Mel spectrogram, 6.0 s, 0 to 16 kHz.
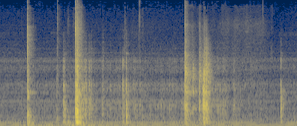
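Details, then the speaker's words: Westinghouse Wide-Fi W516M (AWA Radiola B15) valve radio, previously restored, suddenly crashing; with both suspect capacitors, including the detector-plate one, snipped, irregular sharp pops and crackles over faint hum continue. Cause is a dirty valve socket crackle. "say that's still doing it so it may be neither of those"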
